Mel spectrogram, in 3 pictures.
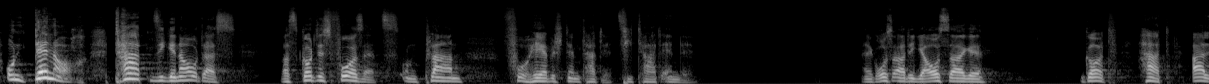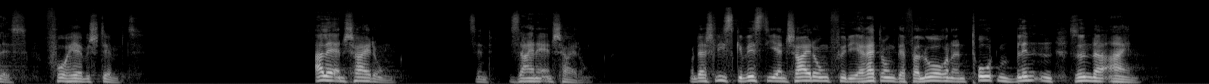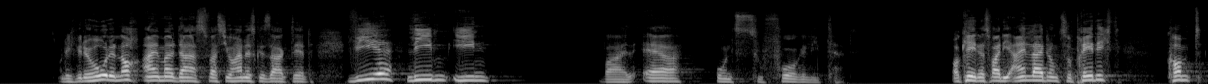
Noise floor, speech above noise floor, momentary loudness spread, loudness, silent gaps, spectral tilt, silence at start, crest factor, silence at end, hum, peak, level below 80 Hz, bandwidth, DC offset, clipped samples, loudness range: -86 dBFS; 64 dB; 18 LU; -23 LUFS; none; -6.5 dB/octave; 0.05 s; 24 dB; 0.1 s; none; 0 dBFS; -62 dBFS; 15 kHz; under 0.1%; under 0.1%; 10 LU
